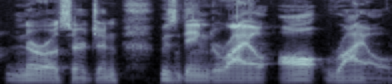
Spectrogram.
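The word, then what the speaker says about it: Ryle: who's named Riley all Riley Riley which is rhymes with Kyle which I think is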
